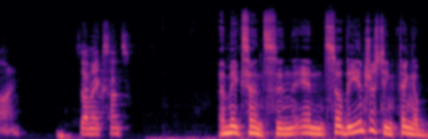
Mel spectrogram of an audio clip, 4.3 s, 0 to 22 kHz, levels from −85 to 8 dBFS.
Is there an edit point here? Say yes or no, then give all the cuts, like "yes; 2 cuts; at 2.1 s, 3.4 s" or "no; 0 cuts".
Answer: no; 0 cuts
